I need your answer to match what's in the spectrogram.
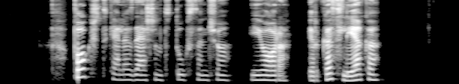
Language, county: Lithuanian, Šiauliai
